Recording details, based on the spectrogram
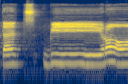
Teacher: Ro ini panjang dua ketuk, ini mat iwad karena mat asli berada di waqaf.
